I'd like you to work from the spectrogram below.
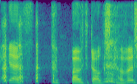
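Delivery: laughing while speaking.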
